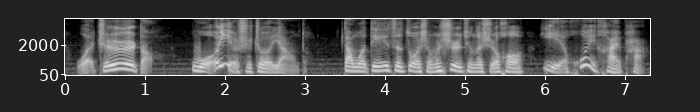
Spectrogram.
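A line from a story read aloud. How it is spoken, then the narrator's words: Father, warmly laughing. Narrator (Chinese): 他的爸爸笑了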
